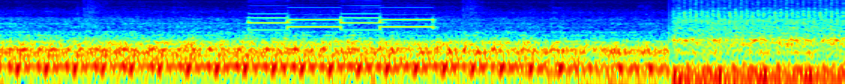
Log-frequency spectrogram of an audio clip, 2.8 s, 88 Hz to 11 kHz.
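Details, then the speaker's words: Whipple-supercharged 2018+ Ford Mustang GT (6-speed manual) at idle: a light, uneven rattle and slight squeak under the V8 rumble from a bad idler pulley, possibly the tensioner pulley, with the belt fraying and possibly slipping. "can kind of hear the rattle right now. It's not too bad, but last night when I started it up, that idler pulley was going crazy."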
